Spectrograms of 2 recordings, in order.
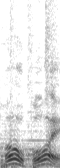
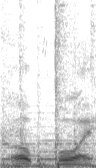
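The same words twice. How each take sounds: First: It sounds enthusiastic and heartfelt. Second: It sounds flat and unenthusiastic.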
